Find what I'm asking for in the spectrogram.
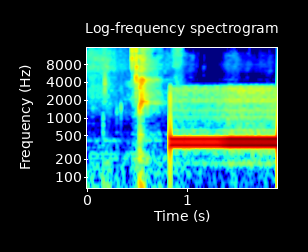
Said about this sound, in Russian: Так, скинулось у нас сейчас, такое у нас бывает иногда.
